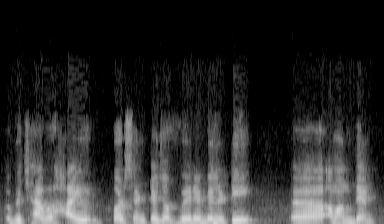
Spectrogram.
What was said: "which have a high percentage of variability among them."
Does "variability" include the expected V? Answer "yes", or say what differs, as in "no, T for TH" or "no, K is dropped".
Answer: yes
